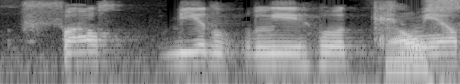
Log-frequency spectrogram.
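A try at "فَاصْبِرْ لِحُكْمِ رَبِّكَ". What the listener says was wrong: Falsbir, kasrahnya jelaskan. Falsbir, bir.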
